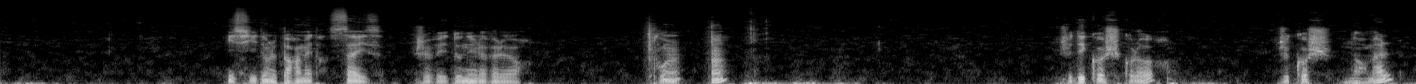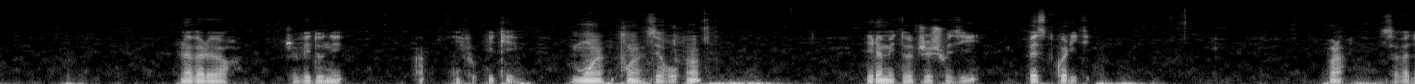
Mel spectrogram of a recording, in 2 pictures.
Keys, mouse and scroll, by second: 8.6-9.2 scroll down 8, 10.5 click.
